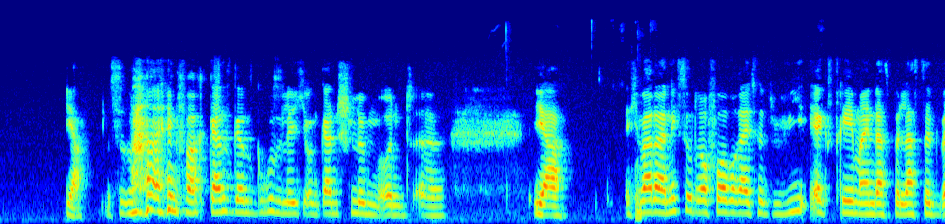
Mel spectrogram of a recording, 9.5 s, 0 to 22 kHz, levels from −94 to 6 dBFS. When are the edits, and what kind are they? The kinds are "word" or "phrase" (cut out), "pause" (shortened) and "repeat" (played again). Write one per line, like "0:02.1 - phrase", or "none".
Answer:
none

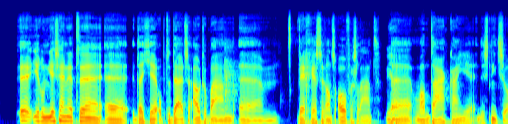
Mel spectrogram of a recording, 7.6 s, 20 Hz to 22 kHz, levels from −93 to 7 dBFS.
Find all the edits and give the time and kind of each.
0:04.5 - word

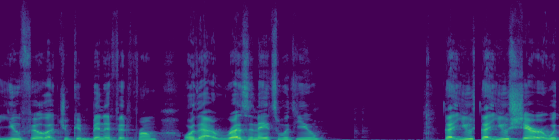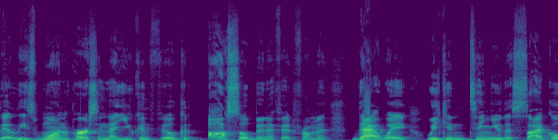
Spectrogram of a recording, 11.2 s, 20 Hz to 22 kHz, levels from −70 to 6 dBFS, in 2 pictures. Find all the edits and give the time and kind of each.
0:04.7 - repeat

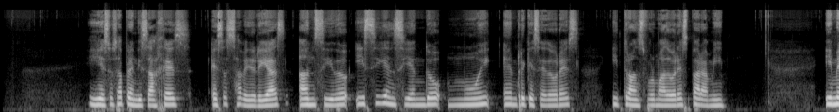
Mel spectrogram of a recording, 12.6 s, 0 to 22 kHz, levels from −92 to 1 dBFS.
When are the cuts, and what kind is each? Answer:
0:04.4 - pause

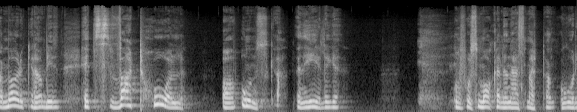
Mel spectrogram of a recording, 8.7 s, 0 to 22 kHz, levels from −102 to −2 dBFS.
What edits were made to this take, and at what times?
0:04.3 - pause

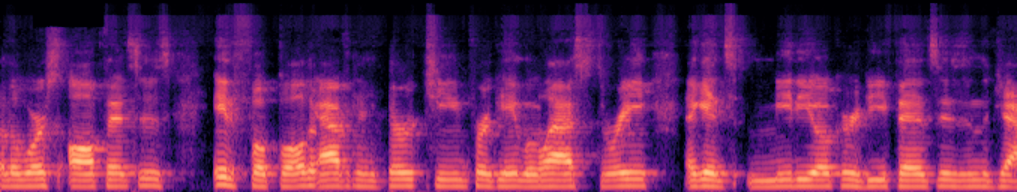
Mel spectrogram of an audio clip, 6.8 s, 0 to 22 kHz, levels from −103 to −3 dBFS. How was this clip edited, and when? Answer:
0:02.1 - word
0:03.1 - word
0:03.6 - word

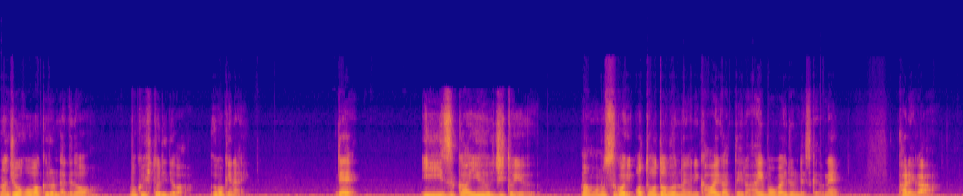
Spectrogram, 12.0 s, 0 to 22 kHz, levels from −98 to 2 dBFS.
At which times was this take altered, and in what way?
none

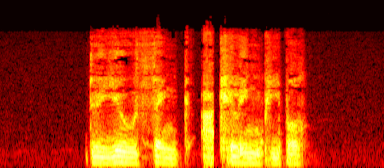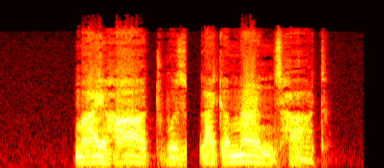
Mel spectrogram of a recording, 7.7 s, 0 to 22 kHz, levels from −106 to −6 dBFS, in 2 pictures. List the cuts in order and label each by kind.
0:02.1 - word
0:05.7 - phrase

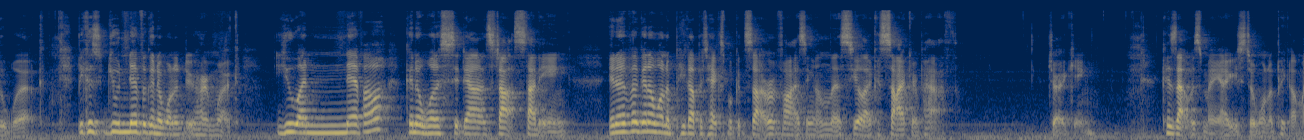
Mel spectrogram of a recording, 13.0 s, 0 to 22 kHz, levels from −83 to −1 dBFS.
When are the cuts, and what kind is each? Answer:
none

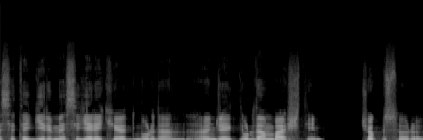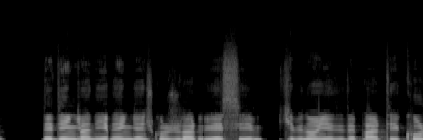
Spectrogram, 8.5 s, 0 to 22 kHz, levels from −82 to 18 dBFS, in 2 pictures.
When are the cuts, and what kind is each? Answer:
0:01.3 - word
0:02.4 - word
0:03.8 - word
0:05.0 - word
0:05.3 - word
0:06.2 - word

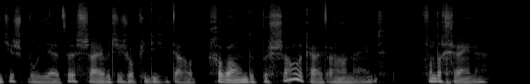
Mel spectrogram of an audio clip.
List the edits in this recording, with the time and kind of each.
0:02.0 - word

